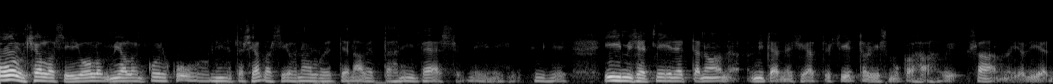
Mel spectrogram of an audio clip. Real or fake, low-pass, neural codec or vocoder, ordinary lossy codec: fake; 19.8 kHz; vocoder, 44.1 kHz, 128 mel bands, Pupu-Vocoder; none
